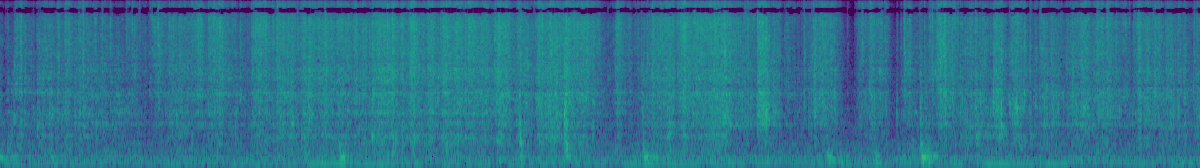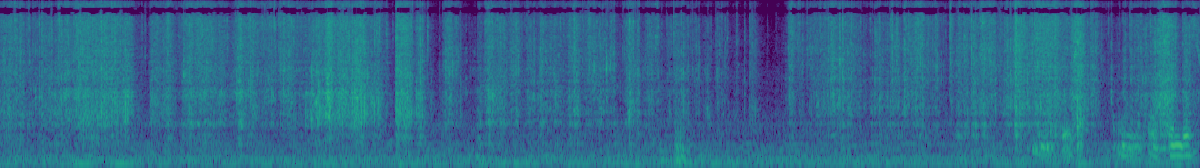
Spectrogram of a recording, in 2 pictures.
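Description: Aluminium foil being folded and crimped by hand, crinkling in irregular spells with short pauses.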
